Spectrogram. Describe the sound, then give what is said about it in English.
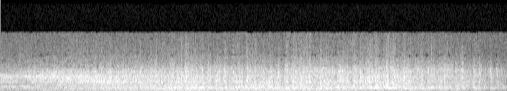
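A train rumbles steadily closer, sounding its bell and whistle, a dense roar of wheels and engine that swells slightly and holds loud for several seconds, with no voices. “The train was coming closer. I could hear its bell. Or its cry, its whistle crying.”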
